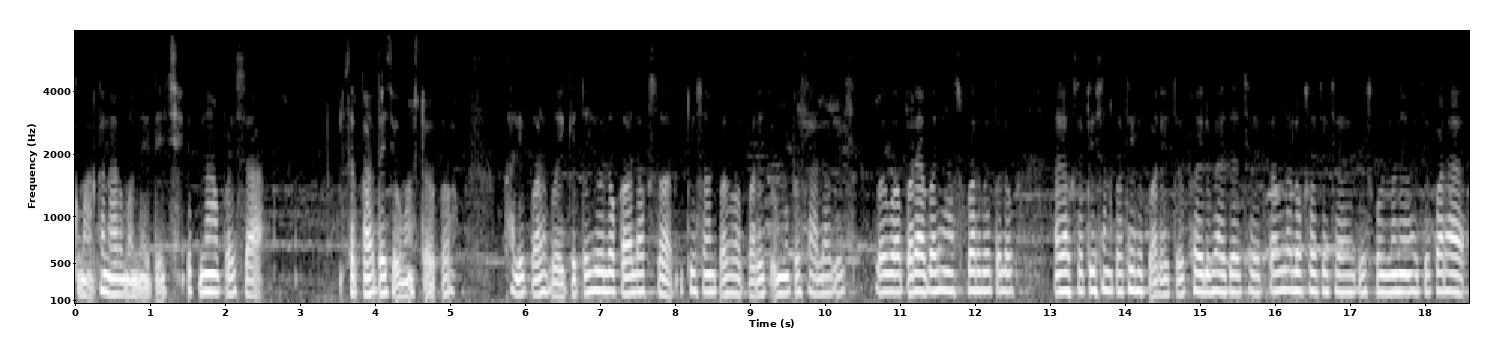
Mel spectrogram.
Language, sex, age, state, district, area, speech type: Maithili, female, 45-60, Bihar, Madhepura, rural, spontaneous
